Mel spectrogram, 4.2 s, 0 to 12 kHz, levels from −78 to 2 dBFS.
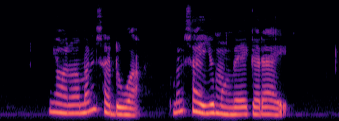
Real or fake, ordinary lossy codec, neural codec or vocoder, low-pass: real; none; none; none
